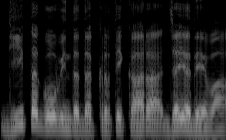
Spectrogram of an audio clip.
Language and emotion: Kannada, neutral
